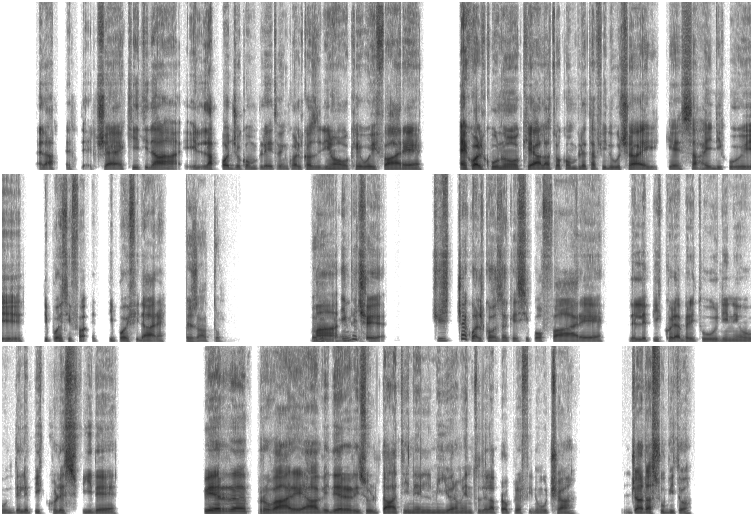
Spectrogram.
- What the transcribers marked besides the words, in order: "cioè" said as "ceh"; "Correttamente" said as "correttamento"; "abitudini" said as "abritudini"; "propria" said as "propia"
- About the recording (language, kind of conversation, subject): Italian, podcast, Come costruisci la fiducia in te stesso, giorno dopo giorno?
- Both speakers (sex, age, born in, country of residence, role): male, 18-19, Italy, Italy, host; male, 20-24, Italy, Italy, guest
